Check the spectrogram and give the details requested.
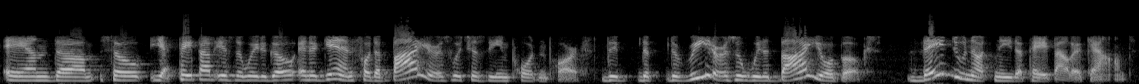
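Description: A woman's voice: on the low side, animated, measured pace, slightly rough. A woman interview guest explaining things in an assured, conversational way on a dull recording. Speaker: guest, company chief executive. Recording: dull, radio-like lo-fi audio.

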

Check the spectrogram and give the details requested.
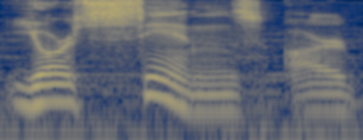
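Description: A man playing a nervous, ingratiating school guidance counselor in his twenties in an audio drama, speaking haltingly. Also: lowish voice, expressive, a bit bright, soft background music, exaggerated voice. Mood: nervous probing. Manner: hesitant, ingratiating, halting with ums.

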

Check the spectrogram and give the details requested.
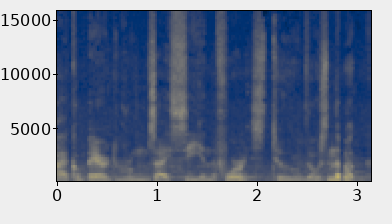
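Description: An actress playing a terse, guarded outsider from an isolated people in a fantasy audio drama, speaking in halting, clipped phrases. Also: female voice, very deep voice. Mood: thoughtful, explaining. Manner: halting, clipped sentences with pauses and murmurs.

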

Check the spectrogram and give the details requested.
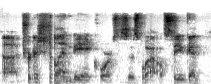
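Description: Relaxed low-voiced man, hesitant. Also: a little fast, slight background noise. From United States. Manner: relaxed, hesitant, laughs easily. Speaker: interview guest. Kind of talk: casual interview talk.

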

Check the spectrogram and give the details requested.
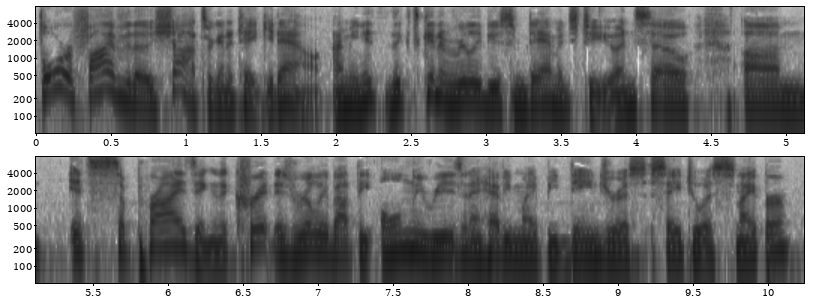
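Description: A man's voice: on the high side, lively intonation, fast. A man in a casual gaming podcast discussion, explaining emphatically and talking through examples. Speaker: podcast panelist discussing game tactics.

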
